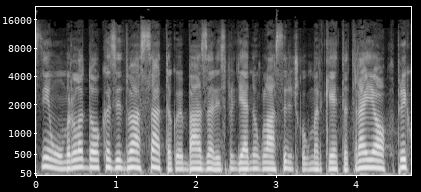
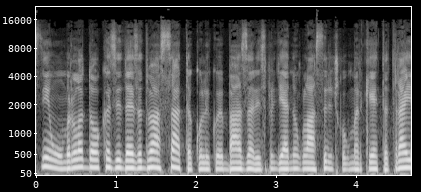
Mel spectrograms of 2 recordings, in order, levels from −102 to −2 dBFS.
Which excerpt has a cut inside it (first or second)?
first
